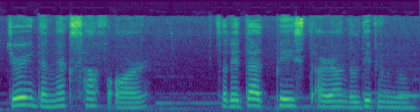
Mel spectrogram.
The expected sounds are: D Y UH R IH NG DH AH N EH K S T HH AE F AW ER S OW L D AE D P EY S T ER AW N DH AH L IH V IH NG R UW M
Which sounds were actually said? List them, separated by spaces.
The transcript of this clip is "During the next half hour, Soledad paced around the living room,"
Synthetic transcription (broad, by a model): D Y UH R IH NG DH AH N EH K S T HH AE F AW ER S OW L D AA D P EY S T ER AW N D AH L IH V IH NG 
